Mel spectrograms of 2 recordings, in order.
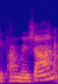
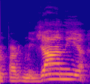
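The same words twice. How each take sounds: First: "Parmesan" with a zh and no final vowel; pronunciation option. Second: "Parmigiani" with an added final vowel; Italian-style pronunciation. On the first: Host asks viewers how they say the cheese, pronunciation option. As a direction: say "Parmesan" as par-muh-ZHAHN. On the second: Host asks viewers how they say the cheese, Italian-style pronunciation. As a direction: say "Parmigiani" as par-muh-ZHAH-nee. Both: Shown as a demonstration. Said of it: "do you say Parmesan or Parmigiani".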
